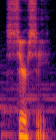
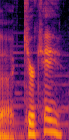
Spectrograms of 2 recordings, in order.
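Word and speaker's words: Circe: of a powerful nymph, Cersei, which can also be pronounced Kirk. I think that's the way they do it in the Greek, but here I'll be calling her Cersei.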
